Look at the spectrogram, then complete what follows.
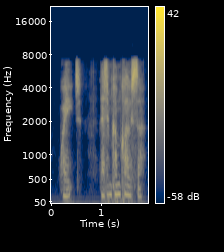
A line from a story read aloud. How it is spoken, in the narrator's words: he whispered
